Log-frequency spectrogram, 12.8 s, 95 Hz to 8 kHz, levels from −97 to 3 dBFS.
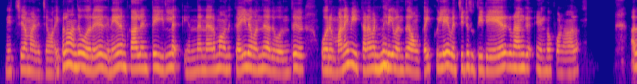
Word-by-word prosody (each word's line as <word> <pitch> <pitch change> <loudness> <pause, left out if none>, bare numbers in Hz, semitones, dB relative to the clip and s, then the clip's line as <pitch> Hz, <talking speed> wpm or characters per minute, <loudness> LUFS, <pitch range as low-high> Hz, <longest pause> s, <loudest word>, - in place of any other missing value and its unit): நிச்சயமா 195 +1 -4
நிச்சயமா. 175 +1 -8
இப்பலாம் 260 +7 +2
வந்து 245 +1 +2
ஒரு 200 -1 +1 0.3
நேரம் 240 +3 +2
காலம்டே 220 +1 +2
இல்ல. 225 +3 -4 0.4
எந்த 190 +2 -8 0.2
நேரமும் 210 +3 0
வந்து, 215 0 -5
கைல 225 +5 +3
வந்து, 215 +2 -3
அது 195 -1 -6
வந்து, 185 +7 -2 0.6
ஒரு 200 -1 +2
மனைவி 260 +7 +3 0.2
கணவன் 215 +2 +1
மேரி 250 -3 +5
வந்து 205 +1 -5
அவங்க 185 -1 -2
கைக்குள்ளயே 230 +4 +2
வச்சிட்டு 230 +2 -3
சுத்திட்டே 205 -1 -2 0.2
இருக்கிறாங்க! 235 -2 +1 0.3
எங்க 195 0 -5
போனாலும். 180 +2 -6 1.0
அது 245 - +1
215 Hz, 130 wpm, -24 LUFS, 195-235 Hz, 1.0 s, மேரி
